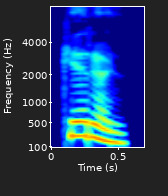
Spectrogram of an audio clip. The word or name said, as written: ಕೆರಳ್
